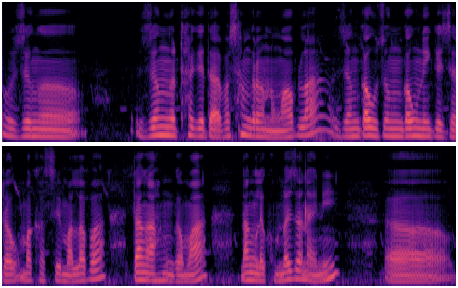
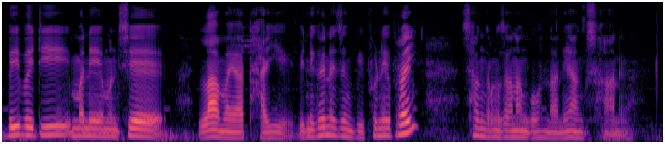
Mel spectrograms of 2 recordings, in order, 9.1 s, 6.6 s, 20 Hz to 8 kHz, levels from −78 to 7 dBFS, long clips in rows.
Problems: none marked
